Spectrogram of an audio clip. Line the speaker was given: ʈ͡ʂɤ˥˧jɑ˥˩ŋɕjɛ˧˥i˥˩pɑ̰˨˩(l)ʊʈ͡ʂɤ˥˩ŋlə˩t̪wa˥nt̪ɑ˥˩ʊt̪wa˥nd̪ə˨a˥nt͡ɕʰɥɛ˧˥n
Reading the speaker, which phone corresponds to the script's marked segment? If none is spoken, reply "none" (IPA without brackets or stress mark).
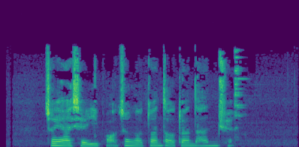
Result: none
